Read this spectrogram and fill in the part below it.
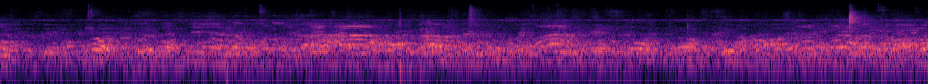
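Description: Young men shout and call out to each other outdoors across a wide field.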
